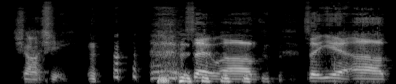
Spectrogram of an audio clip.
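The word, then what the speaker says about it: Shang-Chi: say it right okay it ain't shane chai even though that's what it says it's shanxi so um so yeah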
